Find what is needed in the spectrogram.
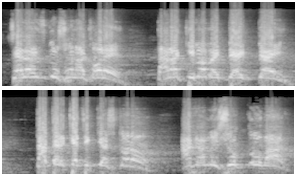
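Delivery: sustained high shout in short bursts; full-force preaching. Real, not acted. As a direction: drive it home to the crowd at full volume. (একটানা চিৎকার করে ওয়াজ)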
